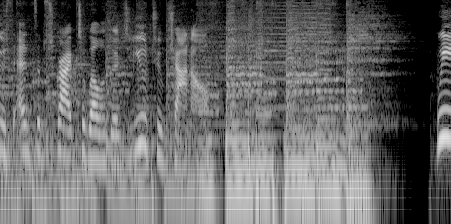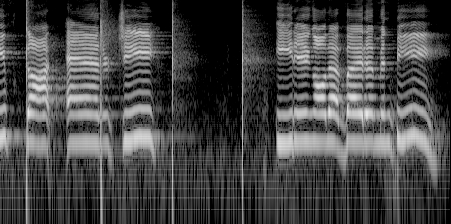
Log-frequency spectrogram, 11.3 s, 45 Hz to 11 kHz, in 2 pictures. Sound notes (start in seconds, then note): 2.7 upbeat music; 8.6 claps on beat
